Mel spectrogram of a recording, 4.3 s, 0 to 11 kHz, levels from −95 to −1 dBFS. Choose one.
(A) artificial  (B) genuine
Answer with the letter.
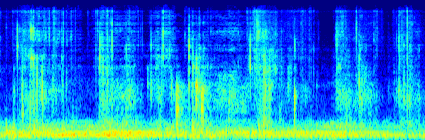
A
